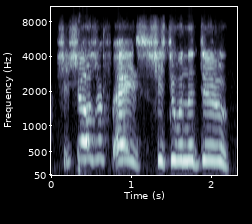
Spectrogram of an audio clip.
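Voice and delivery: high, slow mocking singsong; high teasing voice. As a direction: tease her in a high voice. Teasing arriving coworker.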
